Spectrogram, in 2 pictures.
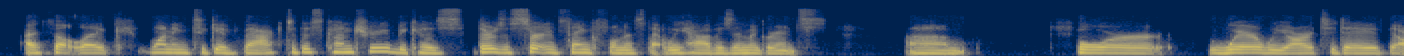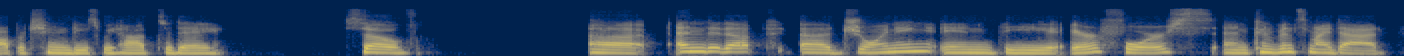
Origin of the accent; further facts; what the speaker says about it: California, United States; I grew up in California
